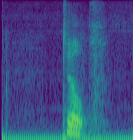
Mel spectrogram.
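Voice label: "tulp", Dutch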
